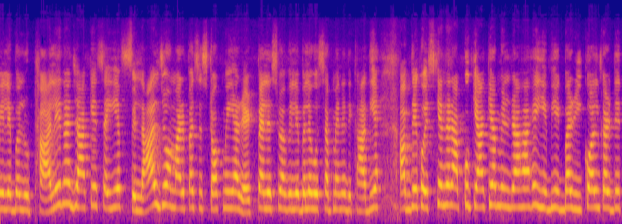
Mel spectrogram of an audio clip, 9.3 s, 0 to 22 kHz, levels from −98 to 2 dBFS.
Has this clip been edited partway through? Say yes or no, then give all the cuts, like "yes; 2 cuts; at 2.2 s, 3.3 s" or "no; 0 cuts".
no; 0 cuts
